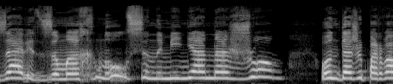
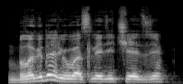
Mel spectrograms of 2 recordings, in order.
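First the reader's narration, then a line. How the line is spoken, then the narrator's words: Solemn declaration. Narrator (Russian): торжественно заявил Джуфин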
